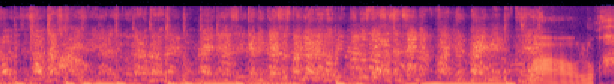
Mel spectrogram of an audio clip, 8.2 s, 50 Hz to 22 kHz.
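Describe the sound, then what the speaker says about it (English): A live crowd at Flow Fest 2021 singing along to a rap song, a loud massed chant of voices over heavy bass. "How the crowds are singing along with her."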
